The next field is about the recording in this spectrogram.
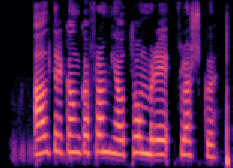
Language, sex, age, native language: Icelandic, female, 10, Icelandic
